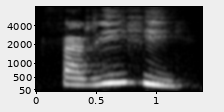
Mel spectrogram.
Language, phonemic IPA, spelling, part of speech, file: Malagasy, /faˈɾihi/, farihy, noun, Mg-farihy.ogg
- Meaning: lake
